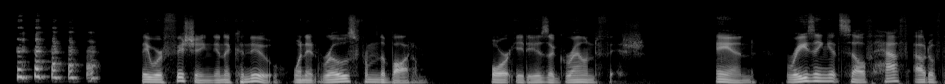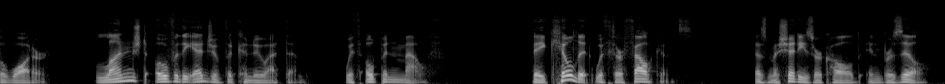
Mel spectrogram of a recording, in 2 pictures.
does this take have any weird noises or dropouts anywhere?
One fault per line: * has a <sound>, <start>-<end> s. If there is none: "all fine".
* has a laugh, 0.2-1.0 s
